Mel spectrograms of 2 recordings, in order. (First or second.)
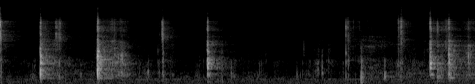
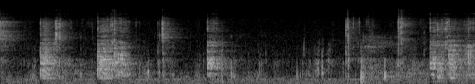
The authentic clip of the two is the second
